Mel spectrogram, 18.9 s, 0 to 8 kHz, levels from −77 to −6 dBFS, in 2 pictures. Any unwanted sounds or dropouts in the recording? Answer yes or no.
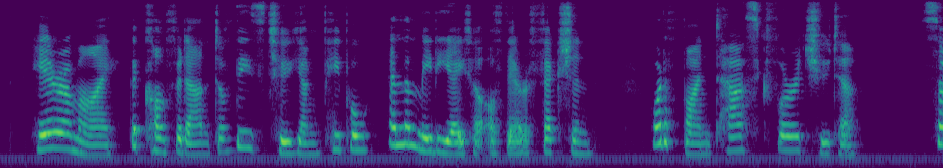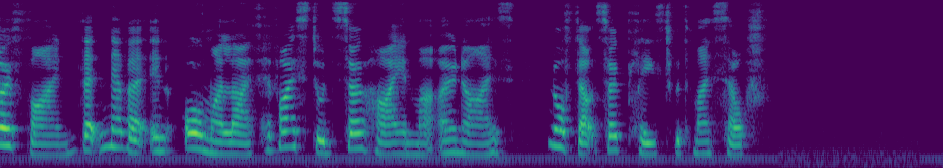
no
